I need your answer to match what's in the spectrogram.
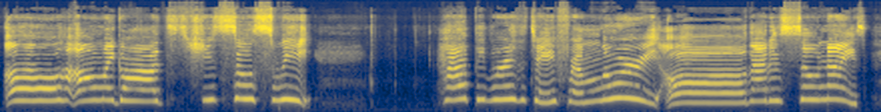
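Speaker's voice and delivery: high-pitched, drawn-out gushing; touched delight. Real, not acted. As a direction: gush over a friend's surprise gift, slowly. Touched by her friend's birthday gift.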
